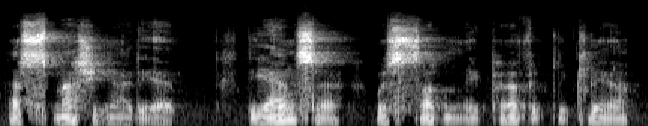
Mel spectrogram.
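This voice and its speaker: Gravelly older man reading a rhyming story. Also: fairly low pitch, normal speed, a little hiss or hum, poor audio. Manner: expressive, dramatic. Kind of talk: scripted rhyming children's story narration.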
